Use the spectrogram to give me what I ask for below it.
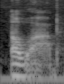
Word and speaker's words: Awab: And I know I just pronounced your name improperly. I apologize. It's Awab.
